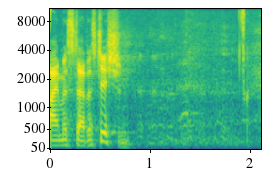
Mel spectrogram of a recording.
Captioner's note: laughter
